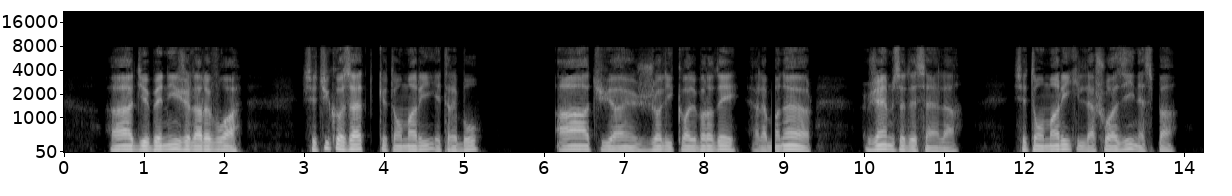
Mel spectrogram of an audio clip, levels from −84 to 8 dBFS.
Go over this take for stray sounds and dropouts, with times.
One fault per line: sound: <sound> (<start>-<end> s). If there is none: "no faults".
sound: dropout (8.8-8.9 s)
